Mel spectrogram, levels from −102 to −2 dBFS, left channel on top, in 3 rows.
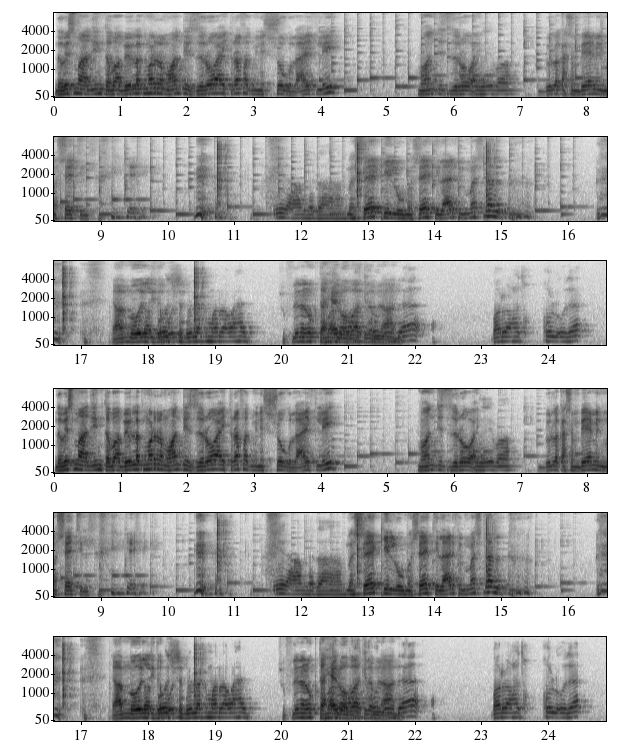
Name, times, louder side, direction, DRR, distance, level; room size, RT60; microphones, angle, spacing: voice 1, 0.0-4.2 5.5-6.4 7.3-9.7 10.4-10.9 11.5-11.7 12.7-15.5 16.4-18.6 20.0-21.8, right 3 dB, 85° right, 1.7 m, -22 dB
sound 1, 4.0-16.3, left 2 dB, 60° left, 1.9 m, -38 dB
voice 2, 6.3-6.9 11.5-12.7 17.9-19.5 20.6-22.1 23.1-24.4, right 3 dB, 60° right, 1.2 m, -24 dB
Tap, 10.7-11.0 12.8-13.0 14.8-14.9 16.7-16.8 18.6-18.8, equal, ahead, 1.6 m, -23 dB
20.5 x 11.0 x 3.8 m
head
